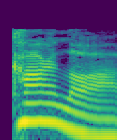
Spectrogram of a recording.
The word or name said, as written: karloff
